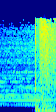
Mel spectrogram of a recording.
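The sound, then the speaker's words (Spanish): A projectile blast fired by Iron Man in a film, a sudden loud burst that breaks in after a steady humming drone and then rumbles on briefly. “Dispara un proyectil que destroza el mecanismo de apertura.”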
